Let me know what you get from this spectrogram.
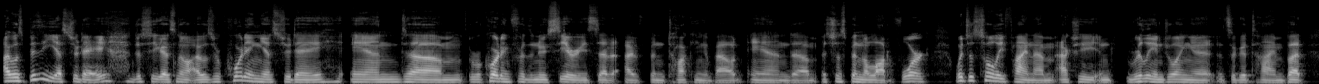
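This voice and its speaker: A man talking casually to his viewers, rambling with lots of fillers and restarts, his voice a little raspy from just waking up. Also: fairly low pitch, a little fast, few pauses, a bit bright, no room sound. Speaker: gaming YouTuber. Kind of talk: casual chat to camera.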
